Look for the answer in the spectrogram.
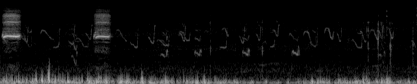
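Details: Feeding grey francolin chicks peep in rapid, irregular, high-pitched notes, each a short slurred whistle. Two sharp, loud, hissing bursts come in the first second, over a low rumbling background.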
